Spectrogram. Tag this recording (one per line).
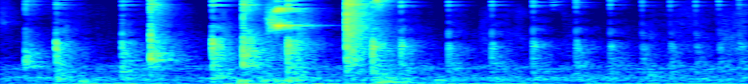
staff
ping-pong
sport
game
play
office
